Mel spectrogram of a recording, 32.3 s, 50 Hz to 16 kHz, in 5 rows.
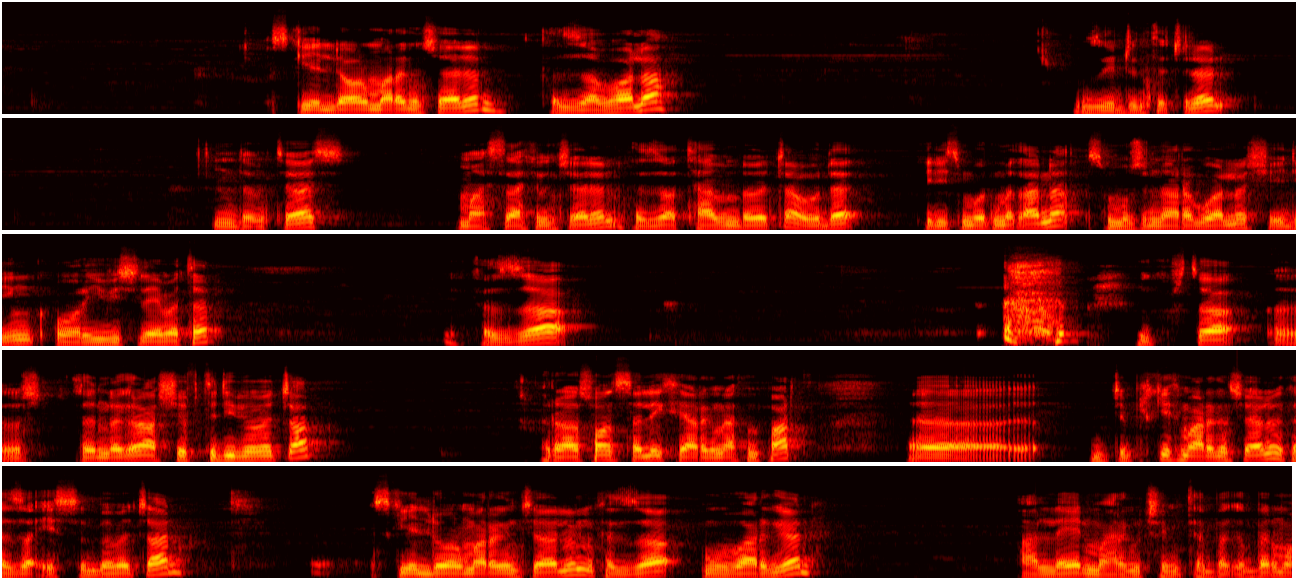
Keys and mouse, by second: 0.5-2.2 middle drag, 1.6 KP_5, 2.6 z, 3.9-5.7 middle drag, 5.7-7.6 drag, 7.1 Tab, 9.3-11.3 drag, 12.4 Tab, 14.0-15.8 drag, 17.9 shift+d, 20.2-22.1 drag, 22.1-24.5 middle drag, 25.6-28.2 drag, 29.1-32.3 middle drag.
